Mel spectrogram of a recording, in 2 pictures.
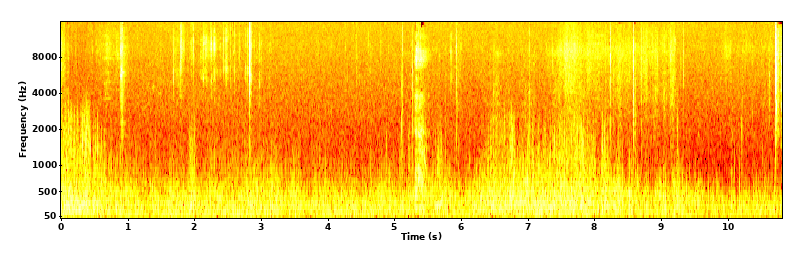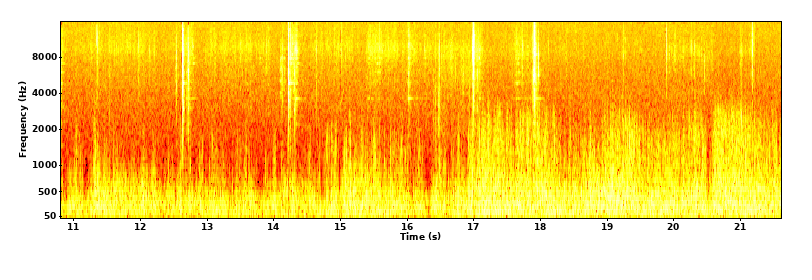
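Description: Small shells clink and click together as they are handled.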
